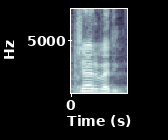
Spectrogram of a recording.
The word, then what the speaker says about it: शर्वरी: शर्वरी। शर्वरी। बिल्कुल जी, बिल्कुल फरवरी जैसे।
